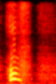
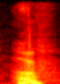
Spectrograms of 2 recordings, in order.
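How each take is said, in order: First: The bark is said at a high pitch. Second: The bark is said at a deep pitch. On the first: It imitates a small dog. "teď vysoký tón jako ratlík" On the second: It imitates a large dog. "A teď hluboký tón. Bernardín"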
